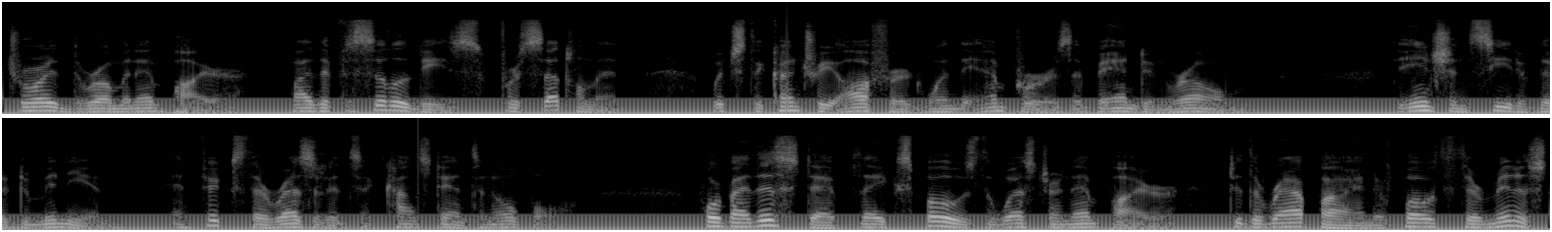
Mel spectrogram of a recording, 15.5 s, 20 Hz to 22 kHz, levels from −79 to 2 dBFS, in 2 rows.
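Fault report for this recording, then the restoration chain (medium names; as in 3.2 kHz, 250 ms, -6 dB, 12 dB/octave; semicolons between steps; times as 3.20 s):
buzz 50 Hz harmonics 11 -34 dBFS
3.92–3.93 s: dropout 6.8 ms
9.82 s: pop -20 dBFS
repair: de-click; de-hum 50 Hz, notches 11; interpolate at 3.92 s, 6.8 ms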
